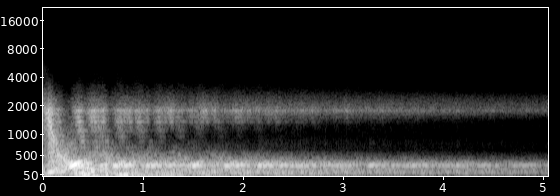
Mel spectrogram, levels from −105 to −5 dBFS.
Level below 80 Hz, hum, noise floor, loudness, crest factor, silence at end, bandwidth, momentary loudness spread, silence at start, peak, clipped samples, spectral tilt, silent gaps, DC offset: -30 dBFS; none; -44 dBFS; -20 LUFS; 20 dB; 0.15 s; 2.6 kHz; 26 LU; 0 s; 0 dBFS; under 0.1%; -12.5 dB/octave; none; under 0.1%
